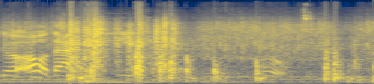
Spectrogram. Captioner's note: metal clanking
